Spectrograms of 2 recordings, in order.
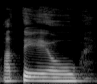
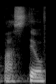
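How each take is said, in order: First: No S sound comes before the T. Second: An S sound comes before the T. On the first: The speaker calls it wrong. "criança que come os S's" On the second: The speaker calls it right. "em vez de falar pastel"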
